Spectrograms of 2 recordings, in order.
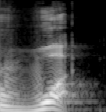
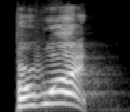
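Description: First: Said in the usual way. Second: High, louder disbelieving repeat; pitched-up exasperated demand; incredulous for what. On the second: Real, not acted. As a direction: throw the question back, astonished. Repeats the question much more forcefully.

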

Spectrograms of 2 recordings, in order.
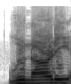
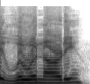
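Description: First: LUNARDI in three syllables, loo-NAR-dee; common pronunciation. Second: LUNARDI with an extra syllable, loo-uh-NAR-dee; own pronunciation. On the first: Podcaster showing how most people say Lunardi, as loo-NAR-dee. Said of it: "is how a lot of people say it". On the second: Podcaster showing listeners how he says Lunardi, as loo-uh-NAR-dee. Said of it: "I say Lunardi". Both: Shown as a demonstration.

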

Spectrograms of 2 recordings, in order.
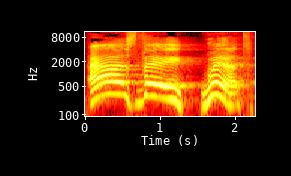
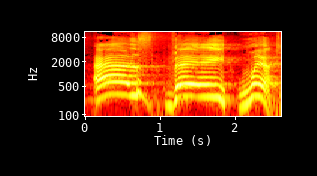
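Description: First: Very slow, stretched and weighted; slow emphatic repeat. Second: Very slow, every word stretched; slow emphatic reading. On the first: Preacher repeating the key phrase, slow and stretched. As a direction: let each word land heavily. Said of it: "'cause that's faith". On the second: Preacher slowing right down on the key verse. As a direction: drag out each word to stress it. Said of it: "you ought to circle that". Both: Shown as a demonstration.

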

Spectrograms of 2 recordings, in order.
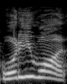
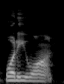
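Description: First: Louder, higher, defensive demand; guarded, louder challenge. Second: Said in the usual way. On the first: Retold or imitated. Confronting the strange men at the store, louder and defensive. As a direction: put your guard up and fire it at them. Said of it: "my guard was up". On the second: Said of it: "I was like".

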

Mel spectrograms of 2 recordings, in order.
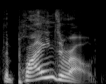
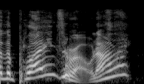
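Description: First: Said in the usual way. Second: Higher, sarcastic rising question; sarcastic retort, pitch rising to the end; mocking disbelief. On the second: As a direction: throw his words back with scorn. Mocking the bloke's airline complaint.

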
